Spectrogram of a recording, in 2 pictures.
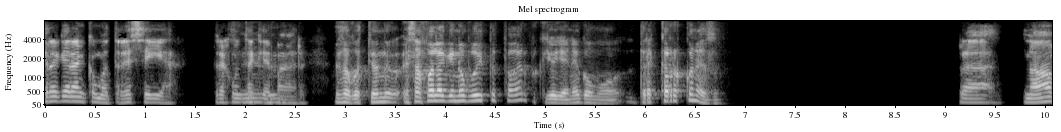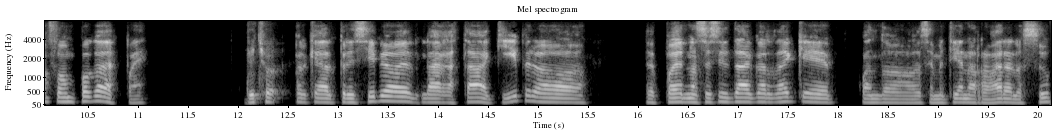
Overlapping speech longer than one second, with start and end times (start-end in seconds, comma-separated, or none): none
